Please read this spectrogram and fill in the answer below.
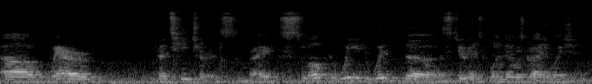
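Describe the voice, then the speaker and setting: Against noticeable background noise and audible room echo, a man with an American accent talks at a fairly slow pace, medium in pitch with fairly even intonation. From Philippines. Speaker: interview guest. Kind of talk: casual chat. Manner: halting.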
